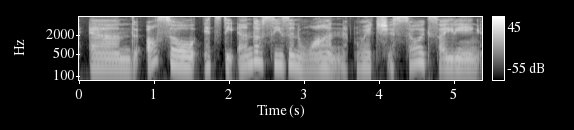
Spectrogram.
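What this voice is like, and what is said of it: Voice strained from a cold. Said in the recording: “I'm recovering from a bad cold, so I apologize if my voice sounds a little strange”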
